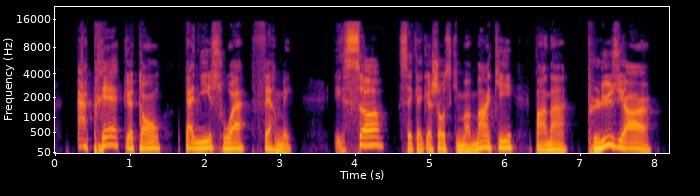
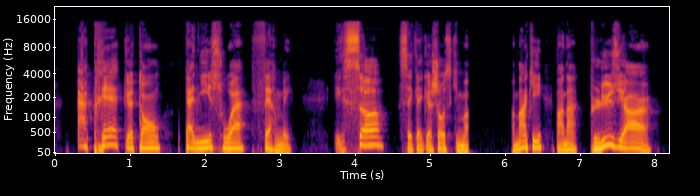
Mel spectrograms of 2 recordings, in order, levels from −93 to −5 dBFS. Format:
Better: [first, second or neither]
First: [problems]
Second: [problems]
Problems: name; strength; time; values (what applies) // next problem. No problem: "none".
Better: first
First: none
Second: audio freezing; at 5.5 s for 0.5 s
